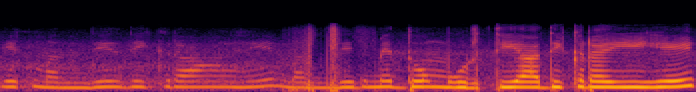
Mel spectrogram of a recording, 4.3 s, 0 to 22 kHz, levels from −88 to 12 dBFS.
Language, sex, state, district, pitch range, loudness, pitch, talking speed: Hindi, female, Chhattisgarh, Rajnandgaon, 230-245 Hz, -14 LUFS, 235 Hz, 165 wpm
